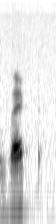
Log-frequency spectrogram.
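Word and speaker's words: whet: वेट, ठीक है, तो एच साइलेंट है, तो वेट।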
